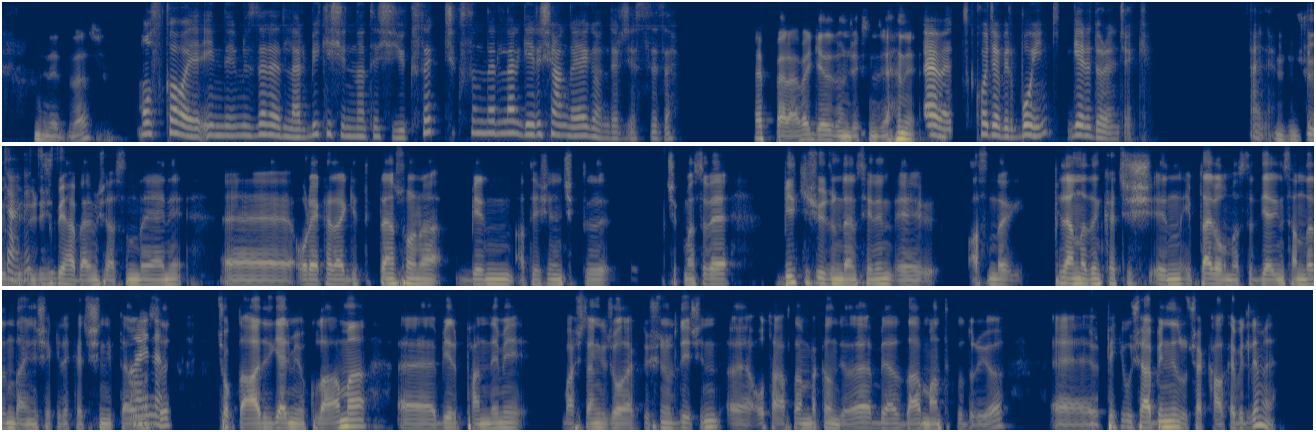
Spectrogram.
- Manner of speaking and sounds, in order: laughing while speaking: "yani"; tapping; other background noise
- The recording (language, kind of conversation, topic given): Turkish, podcast, Uçağı kaçırdığın bir anın var mı?
- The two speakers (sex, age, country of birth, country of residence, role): female, 30-34, Turkey, Netherlands, guest; male, 30-34, Turkey, Bulgaria, host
